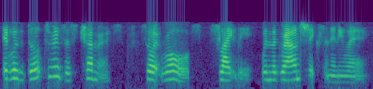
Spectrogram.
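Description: A woman from Panama, a poet and artist guesting on a radio show, speaking in a reflective, measured way with frequent fillers and restarts. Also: mid-range voice, creaky, dry recording. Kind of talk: conversational interview and reading her own prose. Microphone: phone call. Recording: tinny phone line.

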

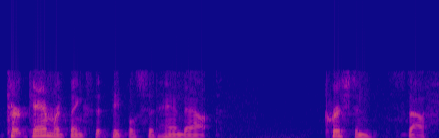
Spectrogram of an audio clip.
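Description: A man with an average-pitched voice sounds squeezed through a narrow, phone-like band. He banters casually as a comedy radio co-host, with a sardonic, crude streak.

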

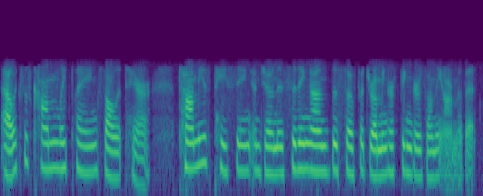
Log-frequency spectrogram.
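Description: A woman's voice: medium pitch, fairly even intonation, fairly quick. A woman narrating stage directions as the host of a radio play series, reading from a script. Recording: echoey room, tinny phone-like sound.

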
